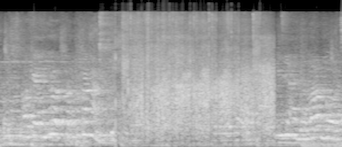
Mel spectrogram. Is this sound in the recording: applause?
yes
